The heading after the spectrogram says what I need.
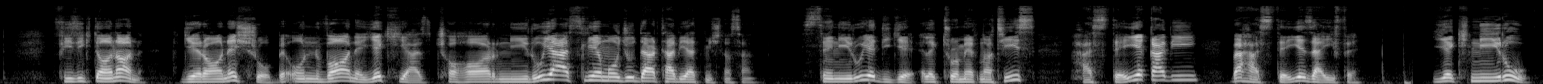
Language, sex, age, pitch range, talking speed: Persian, male, 40-59, 100-155 Hz, 95 wpm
